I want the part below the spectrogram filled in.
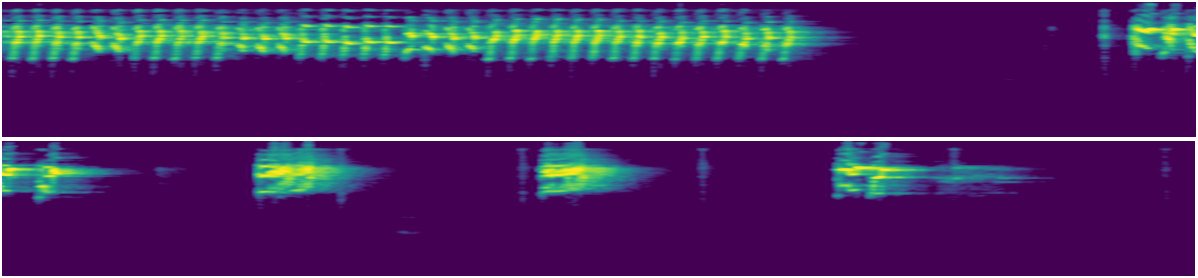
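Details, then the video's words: Lovebird long ngekek trill for training others, a four-second high chattering run followed by single harsh chirps every second or so with gaps of silence. "SUARA BURUNG LOVEBIRD NGETIK NGEKEK PANJANG COCOK UNTUK MASTERAN"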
